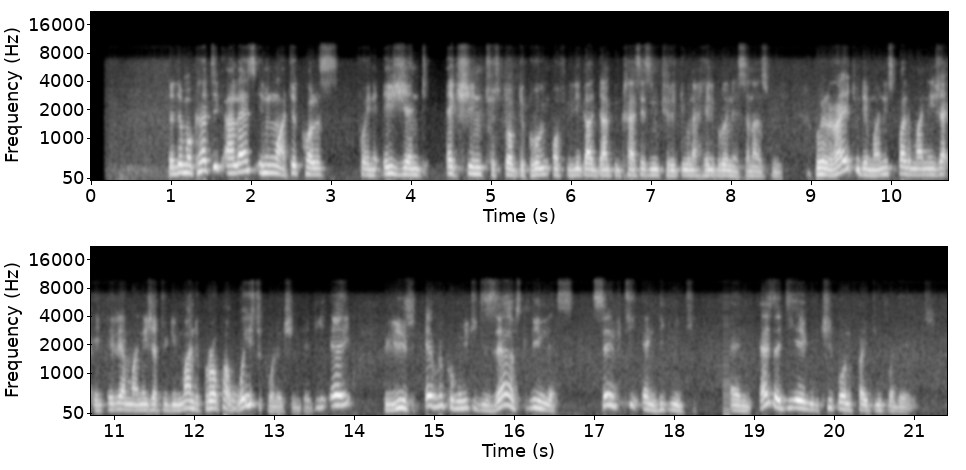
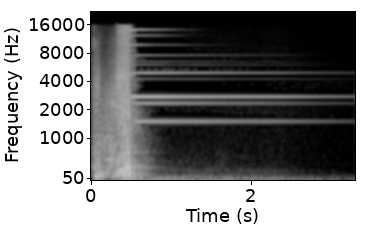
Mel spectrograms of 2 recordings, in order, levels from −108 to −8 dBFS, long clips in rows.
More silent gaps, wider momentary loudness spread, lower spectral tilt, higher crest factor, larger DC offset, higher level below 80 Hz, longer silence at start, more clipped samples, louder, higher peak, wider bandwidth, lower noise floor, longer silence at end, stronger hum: neither; second, 11 LU vs 21 LU; first, -6.5 dB/octave vs -2.5 dB/octave; about the same, 18 dB vs 22 dB; neither; second, -62 dBFS vs -56 dBFS; first, 1 s vs 0 s; neither; first, -22 LUFS vs -31 LUFS; first, -4 dBFS vs -12 dBFS; second, 9.4 kHz vs 16 kHz; second, -53 dBFS vs -59 dBFS; first, 0.45 s vs 0.25 s; neither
